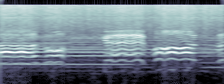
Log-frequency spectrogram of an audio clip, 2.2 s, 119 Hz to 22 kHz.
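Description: Operatic tenor voice with orchestra, played from a 1911 acoustic-era 78 rpm disc: a few held sung notes with wide vibrato over sustained orchestral tones, the sound narrow and capped in the treble, with faint surface hiss.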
